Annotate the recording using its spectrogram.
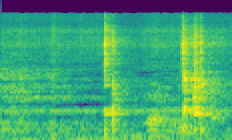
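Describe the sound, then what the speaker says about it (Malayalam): Chopped carrots dropped into boiling turmeric water for upma, with a bubbling background broken by sharp clinks and splashy scrapes of a spoon against the pot, close and brief. "ഇത്രയും ക്യാരറ്റും കൂടെ ഇട്ട് കൊടുക്കുക"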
